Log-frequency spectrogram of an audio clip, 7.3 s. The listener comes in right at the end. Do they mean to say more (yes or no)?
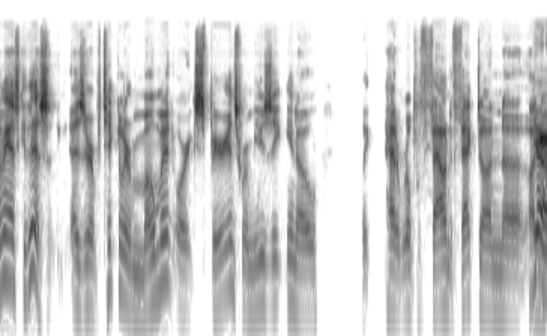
yes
